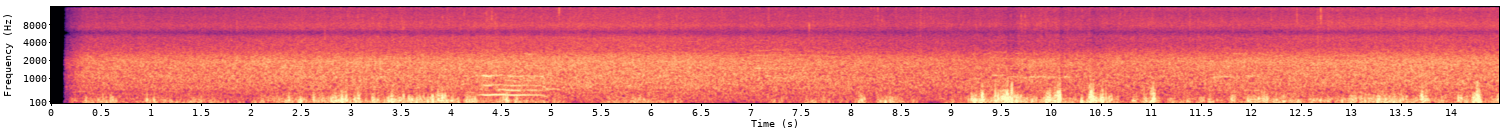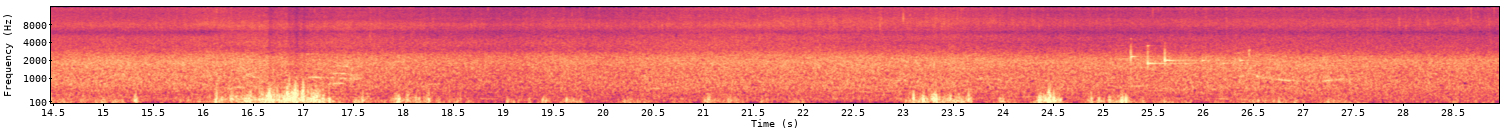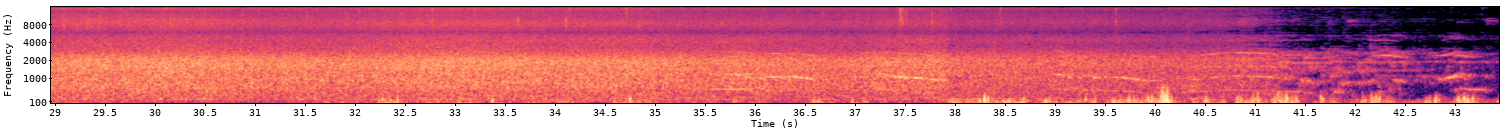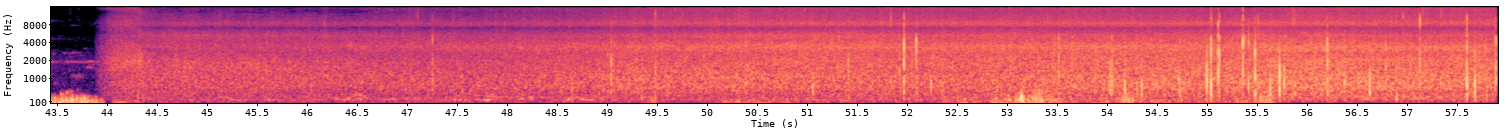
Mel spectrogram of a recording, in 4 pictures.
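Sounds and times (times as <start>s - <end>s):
heavy rain hissing: 0.2s - 41.6s, 43.9s - 57.9s
brief high chirps: 25.3s - 27.3s.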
